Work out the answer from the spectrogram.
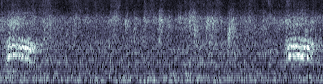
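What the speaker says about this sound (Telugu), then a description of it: "చూడండి కాకులు వర్షానికి ఎలా తడుస్తూ ఉన్నాయి" Steady rain pours down, a continuous hiss of drops on surfaces, with brief crow calls at the start and end.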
